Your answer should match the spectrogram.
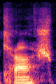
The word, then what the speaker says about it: Akash: I keep saying Akash just because I'm pronouncing it the English way.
